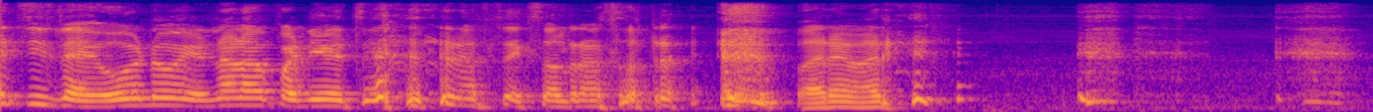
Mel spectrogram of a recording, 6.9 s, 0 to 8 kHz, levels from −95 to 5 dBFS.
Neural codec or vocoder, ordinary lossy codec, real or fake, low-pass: none; none; real; 7.2 kHz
